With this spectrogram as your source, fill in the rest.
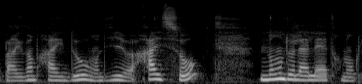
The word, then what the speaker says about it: Raido: rune on a la prononciation comment ça se prononce donc par exemple Raido on dit raiso nom de la lettre donc la lettre R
